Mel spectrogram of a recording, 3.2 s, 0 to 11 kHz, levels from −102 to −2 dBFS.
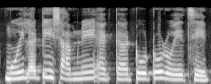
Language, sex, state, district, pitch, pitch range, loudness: Bengali, female, West Bengal, Alipurduar, 220 Hz, 200-245 Hz, -11 LUFS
